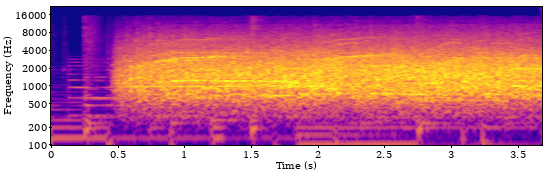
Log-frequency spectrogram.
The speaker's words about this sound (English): Turn that off. You don't get too much applause over here.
